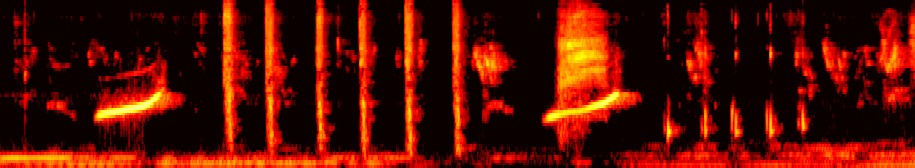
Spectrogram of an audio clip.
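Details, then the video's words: Pet talking ring-necked parakeet indoors giving two clear rising whistles several seconds apart, with a run of sharp taps between them and soft clicks after, steady low hum behind. "Talking Parrot Conversation In Natural Voice"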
